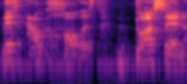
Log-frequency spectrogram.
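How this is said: It sounds stiff, awkward and old-fashioned. An older person is trying to sound cool. The speaker calls it wrong. "that old person way"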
